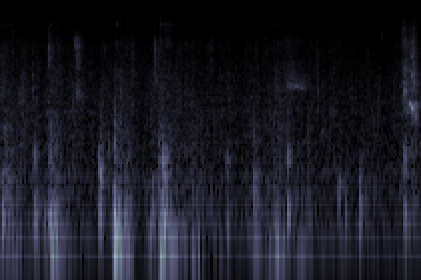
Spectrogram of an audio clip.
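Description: Footsteps on a hard floor: irregular soft thuds, a few a second, loudest a little after a second in.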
